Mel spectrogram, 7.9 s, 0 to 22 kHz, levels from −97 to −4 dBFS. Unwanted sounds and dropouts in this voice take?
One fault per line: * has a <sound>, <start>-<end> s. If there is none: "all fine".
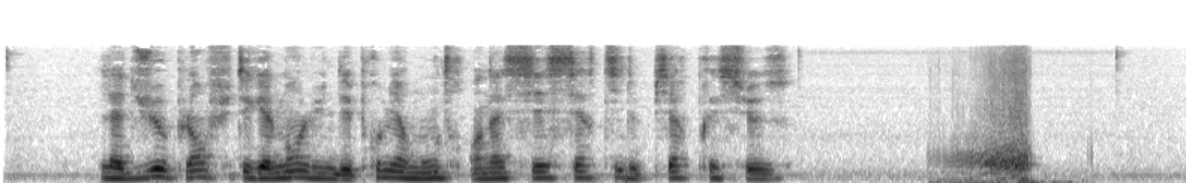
* has a squeak, 6.2-7.3 s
